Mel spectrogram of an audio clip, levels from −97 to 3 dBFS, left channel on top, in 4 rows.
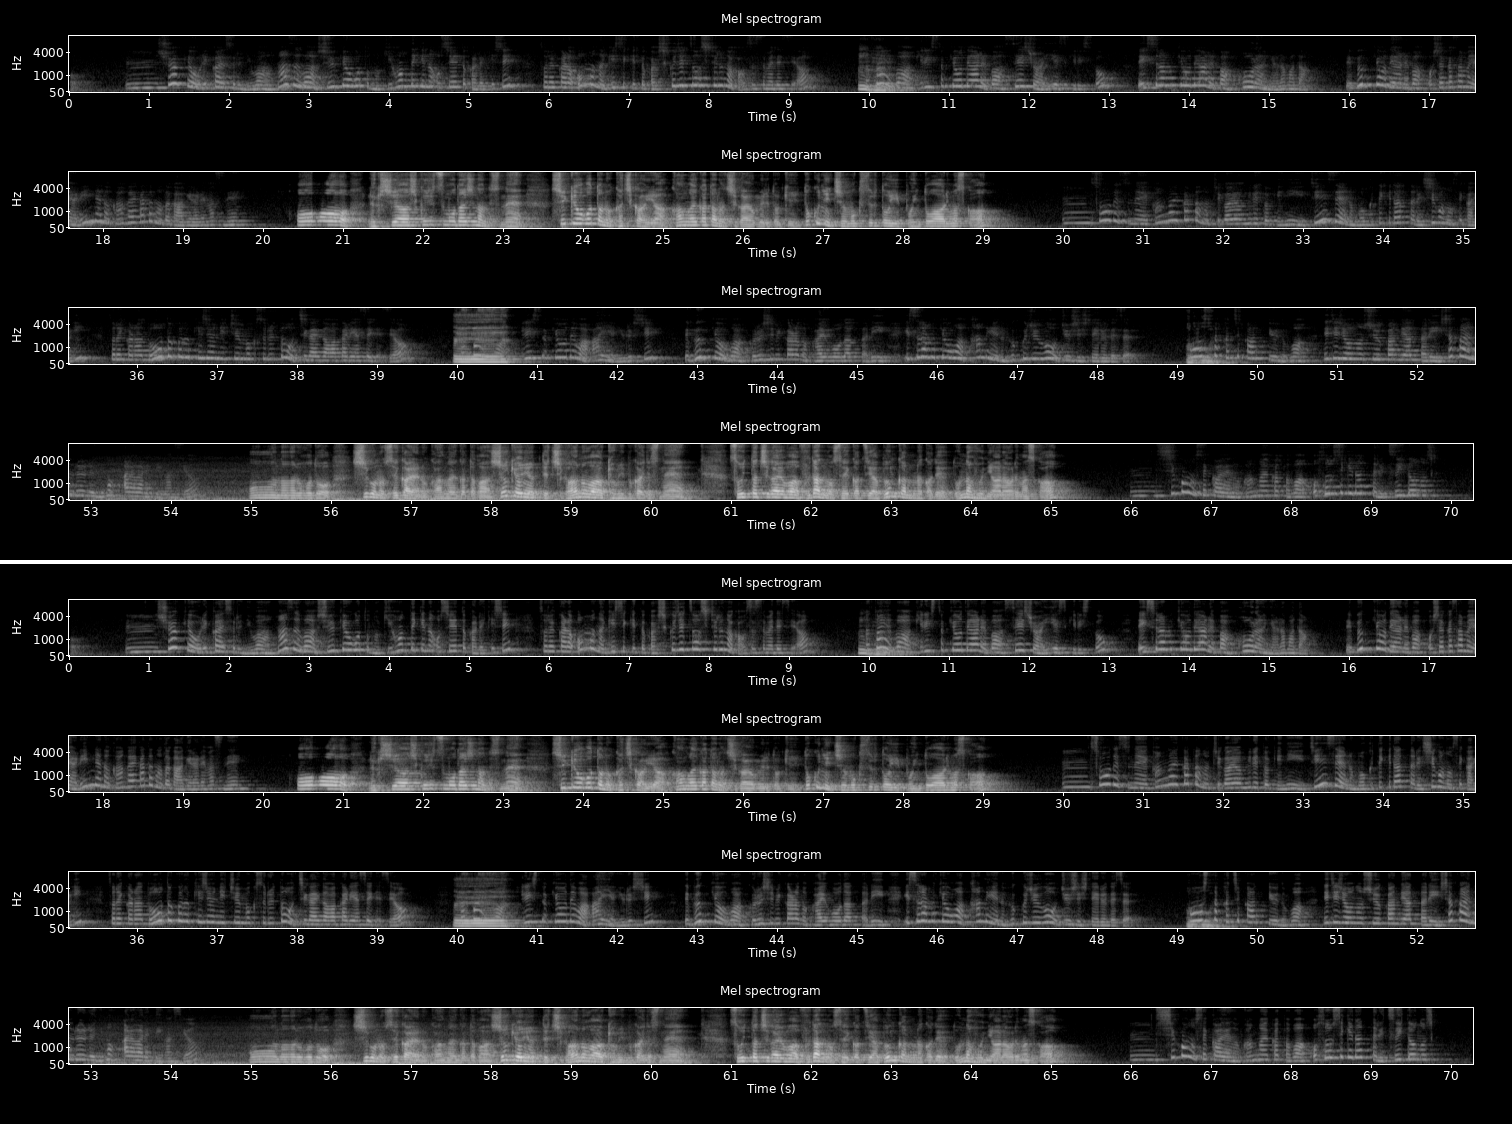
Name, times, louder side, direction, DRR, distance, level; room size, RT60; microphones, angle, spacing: voice 1, 0.7-5.5 5.9-6.8 7.3-9.2 10.1-13.0 13.4-15.5 16.0-19.7 30.0-33.8 34.1-35.3 35.7-39.4 40.2-42.5 42.8-48.4 49.1-49.4 49.9-50.6 50.8-54.3 66.0-69.8, right 2 dB, 70° right, 10 dB, 1.2 m, -45 dB
voice 2, 9.9-10.2 20.4-29.0 39.9-40.6 49.1-49.5 55.0-65.1, equal, 40° left, 8 dB, 1.1 m, -29 dB
Waves surf, 52.9-60.2, equal, 35° right, 6.9 m, -47 dB
19.0 x 7.8 x 5.6 m, 0.75 s
head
